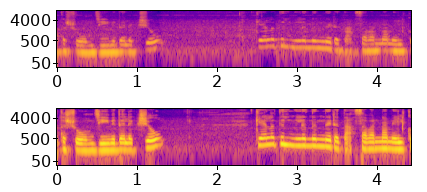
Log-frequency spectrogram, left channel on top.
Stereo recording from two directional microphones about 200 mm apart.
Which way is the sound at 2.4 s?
40° right (ahead or behind).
